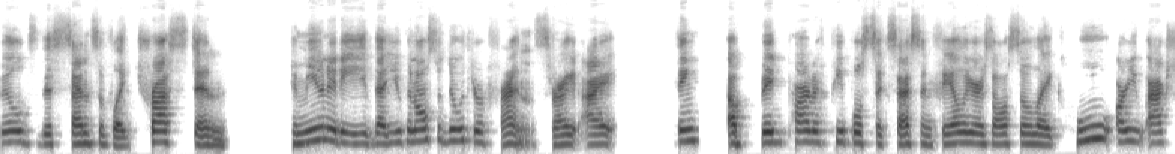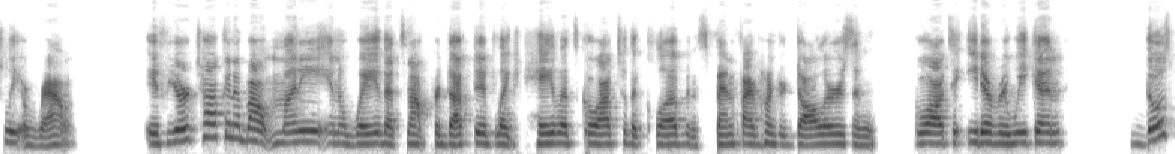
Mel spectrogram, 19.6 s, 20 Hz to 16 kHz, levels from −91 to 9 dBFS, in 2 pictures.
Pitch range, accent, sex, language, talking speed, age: 200-255 Hz, American, female, English, 200 wpm, 30-49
